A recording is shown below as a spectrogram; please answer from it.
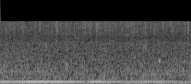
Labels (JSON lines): {"label": "anthrophony, boat engine", "recorder": "SoundTrap 300"}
